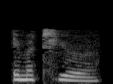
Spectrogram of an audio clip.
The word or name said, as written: immature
